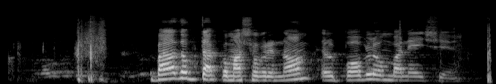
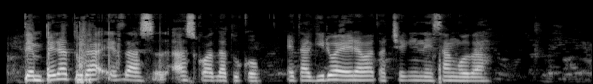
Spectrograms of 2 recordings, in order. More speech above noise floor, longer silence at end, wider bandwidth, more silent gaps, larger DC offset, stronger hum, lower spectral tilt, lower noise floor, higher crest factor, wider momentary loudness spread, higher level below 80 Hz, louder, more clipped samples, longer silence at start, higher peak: second, 24 dB vs 35 dB; about the same, 0.05 s vs 0.1 s; second, 9.8 kHz vs 11.5 kHz; neither; neither; neither; about the same, -5 dB/octave vs -4 dB/octave; second, -44 dBFS vs -50 dBFS; about the same, 20 dB vs 16 dB; first, 18 LU vs 10 LU; second, -76 dBFS vs -50 dBFS; second, -20 LUFS vs -15 LUFS; neither; first, 0.4 s vs 0.1 s; about the same, -2 dBFS vs 0 dBFS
